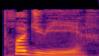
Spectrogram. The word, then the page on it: produire: francais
